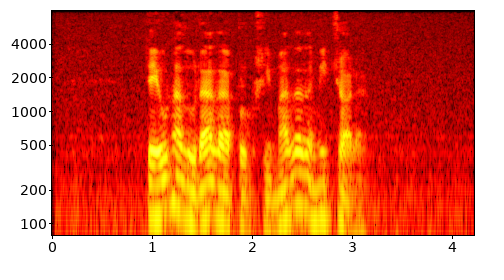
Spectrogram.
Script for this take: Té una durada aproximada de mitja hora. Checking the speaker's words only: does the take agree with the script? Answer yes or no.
yes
